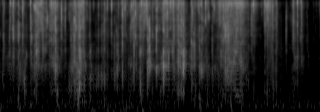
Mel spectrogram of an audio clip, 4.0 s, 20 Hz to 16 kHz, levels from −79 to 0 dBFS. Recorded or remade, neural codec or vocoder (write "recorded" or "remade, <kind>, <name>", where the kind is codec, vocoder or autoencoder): remade, vocoder, Vocos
